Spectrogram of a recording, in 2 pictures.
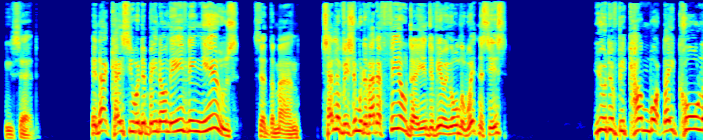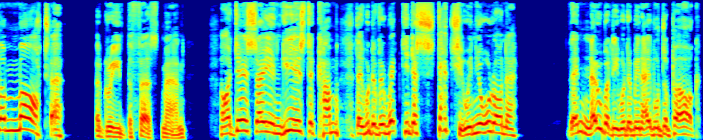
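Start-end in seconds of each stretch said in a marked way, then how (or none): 1.3-7.6 higher, fast and eager man from the crowd. A narrator's reading. Narrator voices man in crowd. 8.9-11.5 higher, lightly put-on voice of a man in the crowd; a hint of a knowing bystander; first man. A narrator's reading. 13.8-21.0 higher, lightly put-on voice of a man in the crowd; a hint of a knowing bystander; first man. A narrator's reading.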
